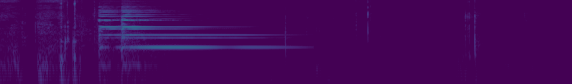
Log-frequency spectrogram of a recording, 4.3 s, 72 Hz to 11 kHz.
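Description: A few short hisses of an aerosol spray-paint can, then, about 0.7 s in, a bell-like ding sound effect from a subscribe-button animation that rings out and fades over about a second and a half.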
